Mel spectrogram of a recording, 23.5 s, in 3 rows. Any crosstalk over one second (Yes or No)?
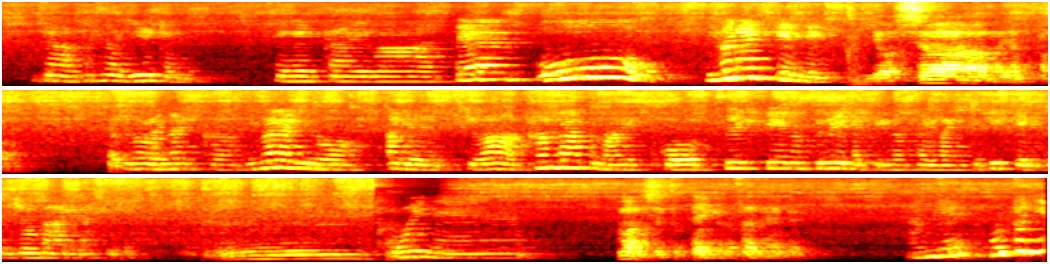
No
